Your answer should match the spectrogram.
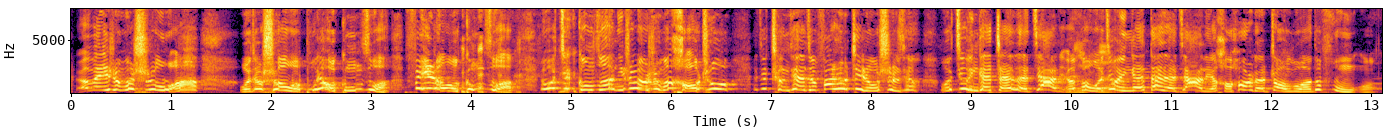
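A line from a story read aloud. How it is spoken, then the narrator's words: Loud wailing. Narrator (Chinese): 那个在地上那个人啊，大声哭喊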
